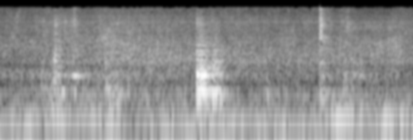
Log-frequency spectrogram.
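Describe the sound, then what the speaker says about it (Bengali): Spiced gravy bubbles vigorously in a pan as paneer and green plantain kofta go in, a steady sizzle punctuated by a few sharp clinks and stirring knocks. "ঝোল কিন্তু টকবক করে ফুটছে"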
